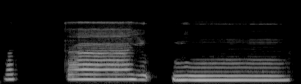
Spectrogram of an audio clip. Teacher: Dia tak panjang antara mim dengan nun. Dia panjang terus pada nun tu.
